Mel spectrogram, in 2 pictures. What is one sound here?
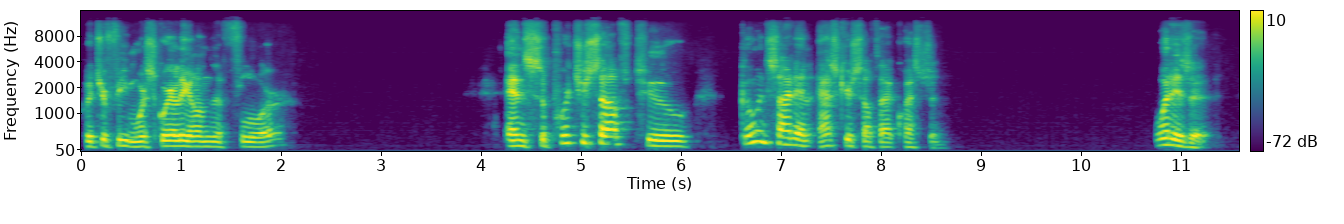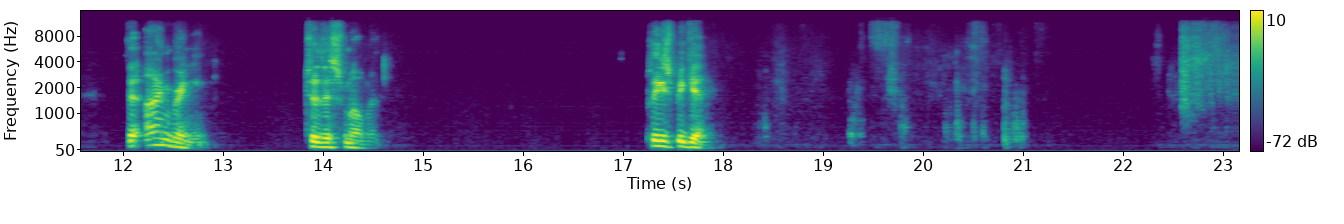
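An elderly man speaks calmly over an online call, in short phrases with pauses.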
